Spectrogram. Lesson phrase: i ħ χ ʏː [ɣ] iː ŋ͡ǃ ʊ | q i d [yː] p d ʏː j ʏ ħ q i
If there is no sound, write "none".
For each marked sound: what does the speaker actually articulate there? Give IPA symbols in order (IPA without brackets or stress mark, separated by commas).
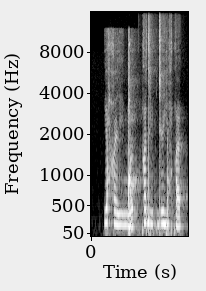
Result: ɣ, iː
